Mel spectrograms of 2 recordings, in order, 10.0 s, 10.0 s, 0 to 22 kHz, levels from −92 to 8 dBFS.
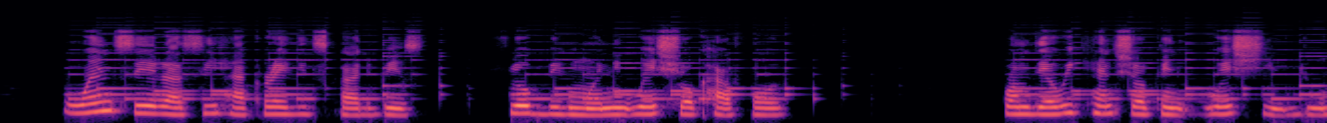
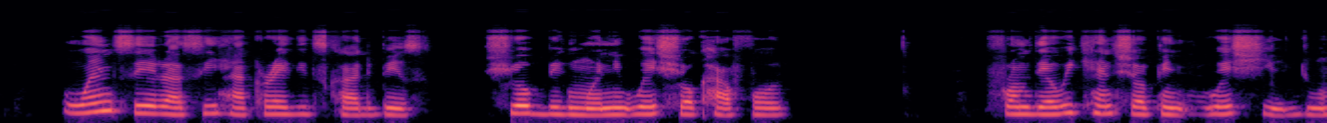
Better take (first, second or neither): second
